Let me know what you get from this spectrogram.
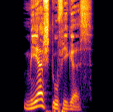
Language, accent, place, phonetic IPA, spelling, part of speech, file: German, Germany, Berlin, [ˈmeːɐ̯ˌʃtuːfɪɡəs], mehrstufiges, adjective, De-mehrstufiges.ogg
- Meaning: strong/mixed nominative/accusative neuter singular of mehrstufig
